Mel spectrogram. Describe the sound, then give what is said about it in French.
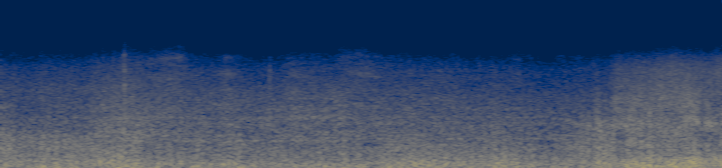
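A strong headwind buffets the microphone while cycling on roads in Denmark, a steady, loud low-frequency roar, rumbling and gusting without pause throughout, with no voices. “Le vent dans la gueule, ça suffit pour les collines invisibles.”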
